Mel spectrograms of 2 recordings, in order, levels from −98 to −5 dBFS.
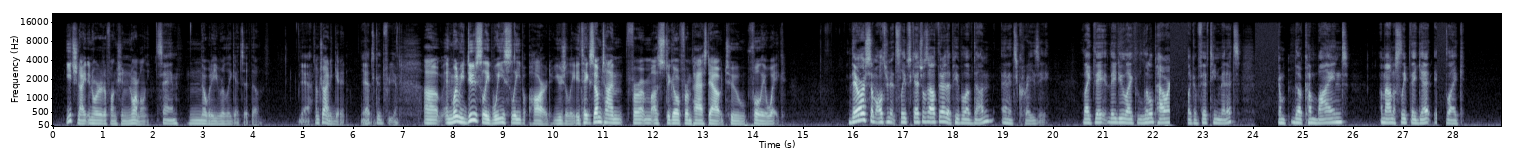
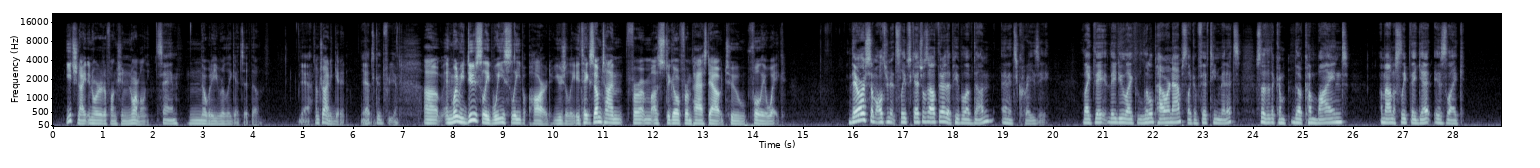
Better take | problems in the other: second | audio cutting out; at 22 s, at 24 s and at 28 s

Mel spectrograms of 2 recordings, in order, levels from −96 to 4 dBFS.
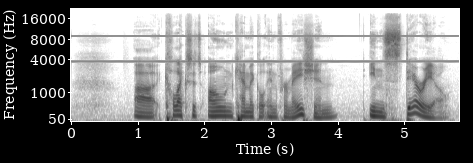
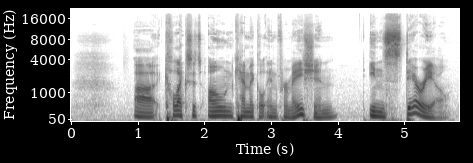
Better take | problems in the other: second | high-pitched whine; noticeable; throughout; 4 kHz, 15 dB below the speech

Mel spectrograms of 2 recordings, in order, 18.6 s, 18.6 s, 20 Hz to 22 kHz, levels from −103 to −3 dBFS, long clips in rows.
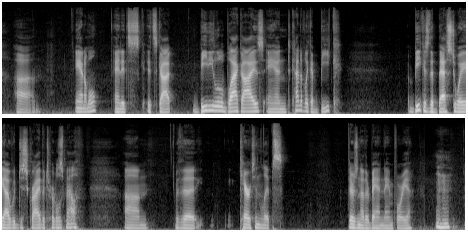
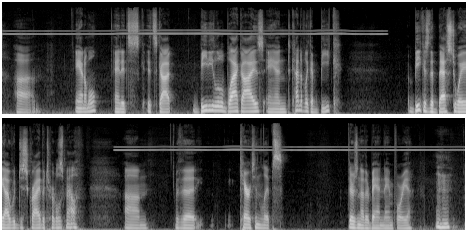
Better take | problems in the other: first | high-pitched whine; noticeable; until 7.5 s and from 12 s on; 7 kHz, 15 dB below the speech

